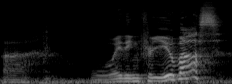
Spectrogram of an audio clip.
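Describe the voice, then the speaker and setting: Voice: medium pitch, huge pitch swings, slow pace, fairly bright tone, exaggerated voice. A woman playing a chatty but evasive, eager-to-please prisoner, chirpy and hesitant, in a sci-fi audio drama. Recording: faint background noise.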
